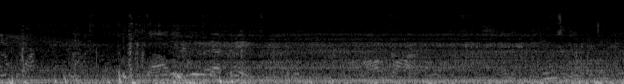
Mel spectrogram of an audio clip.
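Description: Wind rumbling and buffeting on a phone's microphone, with faint voices in the background.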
